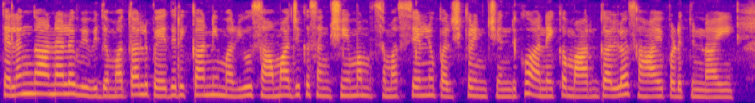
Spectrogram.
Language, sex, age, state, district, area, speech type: Telugu, female, 18-30, Telangana, Suryapet, urban, spontaneous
